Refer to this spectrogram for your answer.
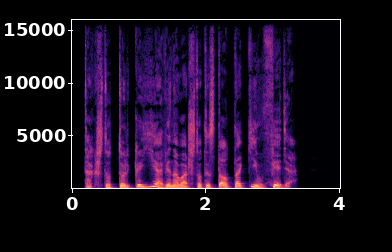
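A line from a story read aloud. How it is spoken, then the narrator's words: Through gritted teeth, determined. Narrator (Russian): Процедил сквозь зубы Сальников в полной решимости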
